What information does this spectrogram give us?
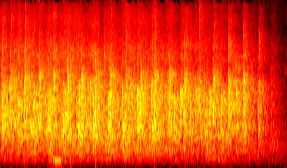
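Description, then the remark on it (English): A crowd applauds steadily, dense overlapping claps filling the air at a loud, even level for several seconds before fading out at the end. No one speaks over it. “And can we just give him a round of applause right now?”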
